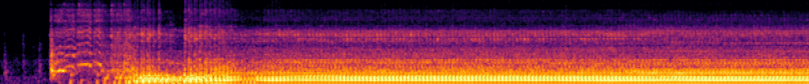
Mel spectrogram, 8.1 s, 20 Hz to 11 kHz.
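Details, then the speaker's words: John Deere LX277 riding mower with a deck swapped in from a parts LX178: engine cranks briefly, catches within two seconds and settles into a steady, even, quiet idle with no misses or knocks; normal start and idle. "can't really ask for much more than that i think it's super quiet too"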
